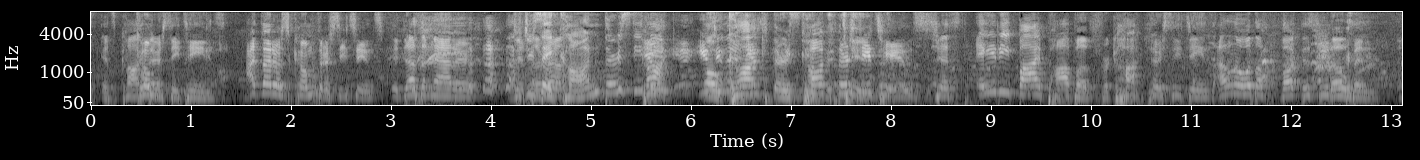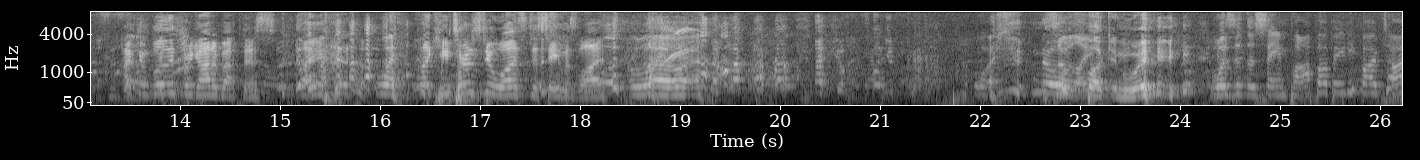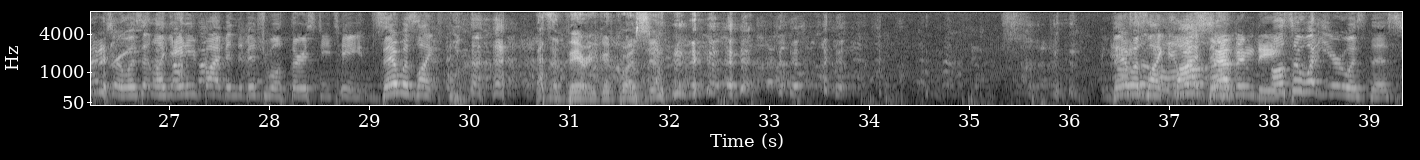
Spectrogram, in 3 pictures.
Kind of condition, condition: setting, busy venue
